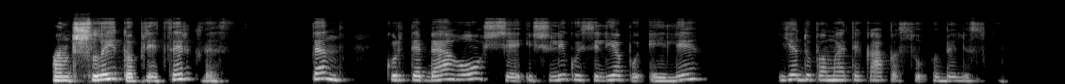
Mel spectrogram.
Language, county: Lithuanian, Utena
